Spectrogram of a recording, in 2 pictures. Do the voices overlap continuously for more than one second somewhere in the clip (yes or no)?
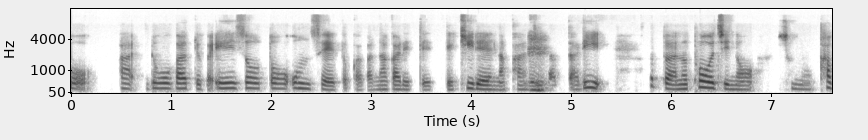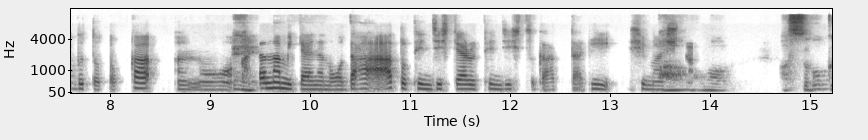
no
